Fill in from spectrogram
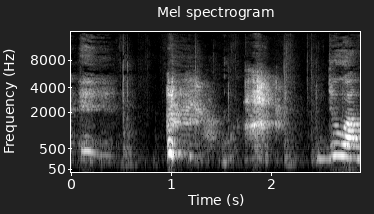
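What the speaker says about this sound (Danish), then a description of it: "Din dogne hund." A dog makes close, breathy whines and grunting vocal sounds in uneven bursts, with short pauses between them.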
